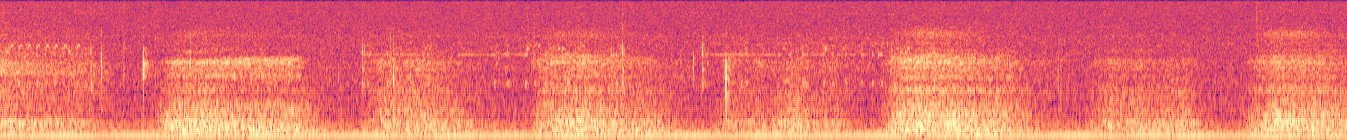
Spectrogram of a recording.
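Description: Faint, slow breathing of a person close to the microphone, one breath about every one and a half seconds, over a steady low hum. Two small clicks, about a second in and near the middle.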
